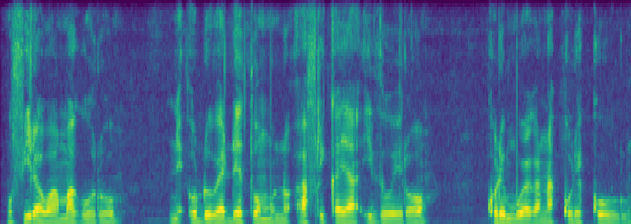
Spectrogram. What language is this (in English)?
Kikuyu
